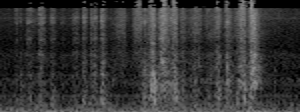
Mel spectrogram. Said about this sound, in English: There you go. That was just me writing on a piece of paper.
